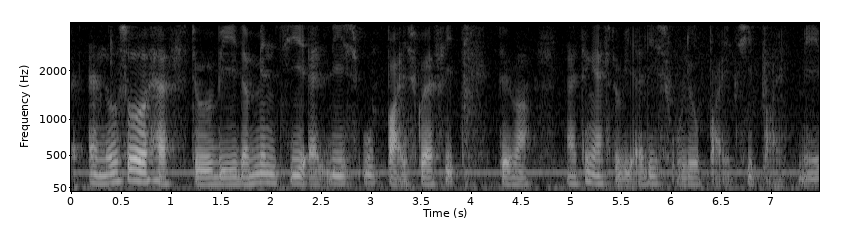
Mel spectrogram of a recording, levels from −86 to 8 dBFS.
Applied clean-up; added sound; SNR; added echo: none; none; none; none.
